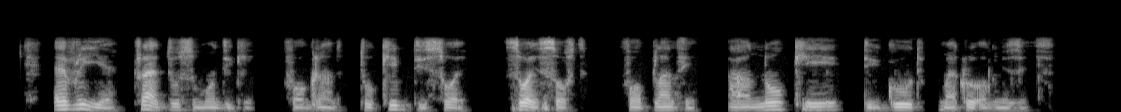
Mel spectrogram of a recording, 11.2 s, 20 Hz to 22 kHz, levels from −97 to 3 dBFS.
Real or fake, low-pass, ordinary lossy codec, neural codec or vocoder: fake; 5.4 kHz; Opus, 64 kbps; vocoder, 44.1 kHz, 128 mel bands every 256 samples, BigVGAN v2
